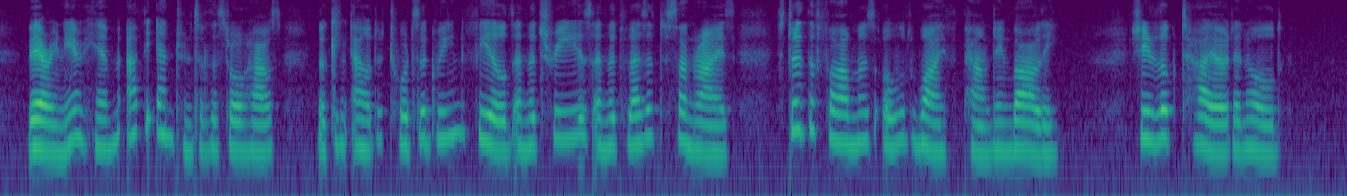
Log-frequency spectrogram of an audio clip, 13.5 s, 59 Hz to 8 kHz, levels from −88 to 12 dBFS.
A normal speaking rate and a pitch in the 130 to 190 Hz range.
No: average, 150 wpm; high, 205 Hz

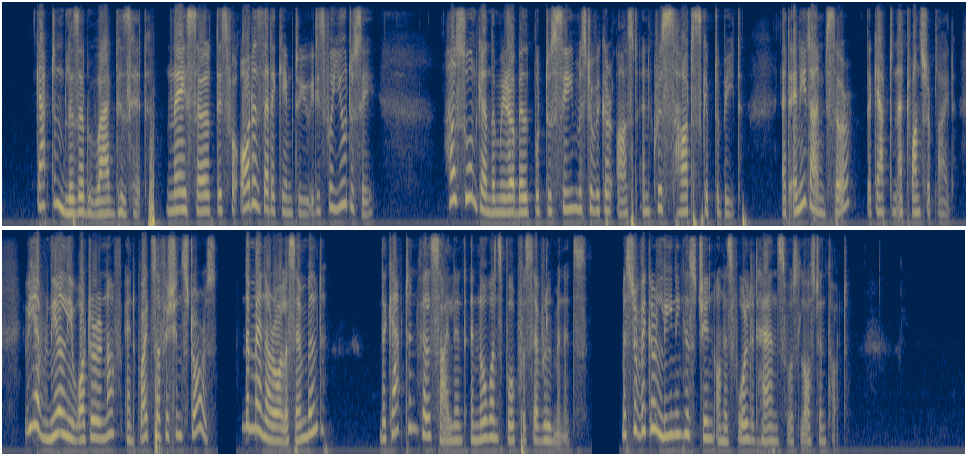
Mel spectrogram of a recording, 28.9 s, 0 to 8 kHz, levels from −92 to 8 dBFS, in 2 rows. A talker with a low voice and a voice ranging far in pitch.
No: high, 215 Hz; wide, 5.7 semitones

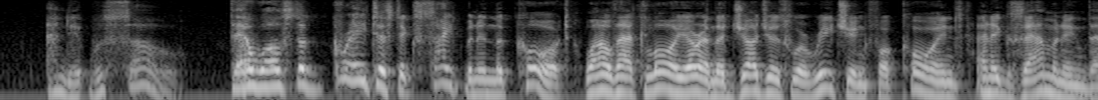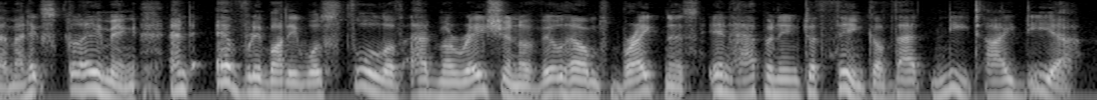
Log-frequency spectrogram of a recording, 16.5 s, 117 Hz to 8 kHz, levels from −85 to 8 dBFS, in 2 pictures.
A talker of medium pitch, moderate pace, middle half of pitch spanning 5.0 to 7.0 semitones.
Yes: medium, 145 Hz; average, 160 wpm; wide, 5.5 semitones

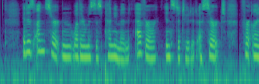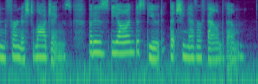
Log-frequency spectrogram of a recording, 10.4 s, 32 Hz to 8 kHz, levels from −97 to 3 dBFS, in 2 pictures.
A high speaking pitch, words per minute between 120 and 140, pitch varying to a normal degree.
Yes: high, 200 Hz; slow, 135 wpm; average, 4.8 semitones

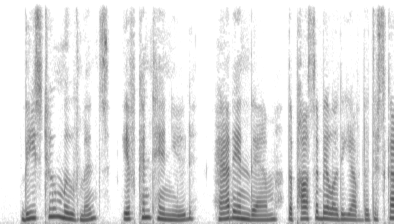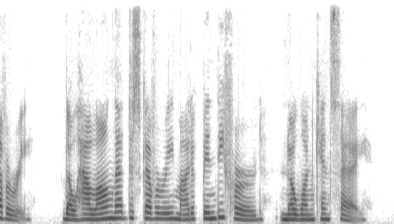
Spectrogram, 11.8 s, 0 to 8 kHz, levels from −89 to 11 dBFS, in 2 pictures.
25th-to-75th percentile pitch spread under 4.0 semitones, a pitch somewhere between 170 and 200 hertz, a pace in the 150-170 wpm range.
No: average, 3.1 semitones; high, 190 Hz; slow, 135 wpm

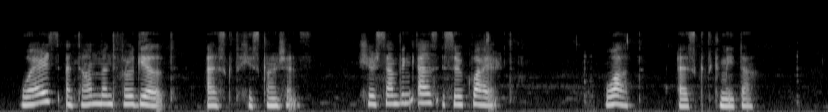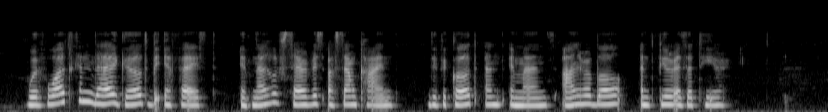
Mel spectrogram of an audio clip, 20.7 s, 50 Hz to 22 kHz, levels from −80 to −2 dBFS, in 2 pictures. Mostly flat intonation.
Yes: narrow, 2.3 semitones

